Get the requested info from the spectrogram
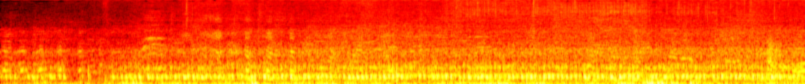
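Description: A small passenger boat's engine drones steadily as the boat motors past, with a brief dip a little after half a second in. An irregular low rumble runs underneath.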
